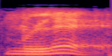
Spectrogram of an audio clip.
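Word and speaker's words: Mulé: Plus the other thing, and Anthony, or my partner Anthony in the show, Moulet, not Mule, but Moulet. It is spelled M-U-L-E, but with the little thing on the end.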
